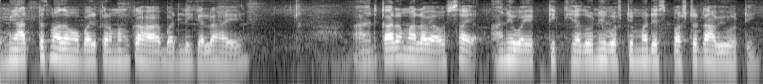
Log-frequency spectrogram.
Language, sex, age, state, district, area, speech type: Marathi, male, 18-30, Maharashtra, Nashik, urban, spontaneous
